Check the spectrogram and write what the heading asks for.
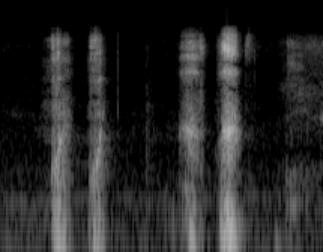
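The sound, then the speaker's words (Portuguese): A voice imitates a pig grunting: four short, rough, snorting bursts in two pairs, the last one loudest, then a faint breathy trail at the end. “Como que o porco grune?”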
